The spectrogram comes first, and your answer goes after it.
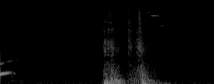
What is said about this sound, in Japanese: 大丈夫。じゃあドア開けますよ。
